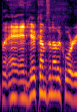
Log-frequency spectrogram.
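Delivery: ordinary talk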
